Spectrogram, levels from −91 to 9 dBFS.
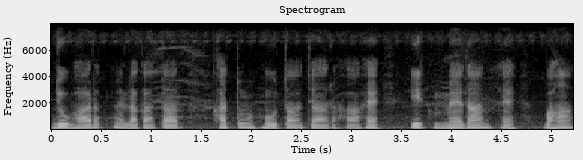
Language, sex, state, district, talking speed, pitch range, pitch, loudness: Hindi, male, Uttar Pradesh, Hamirpur, 160 wpm, 125-140 Hz, 130 Hz, -27 LUFS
